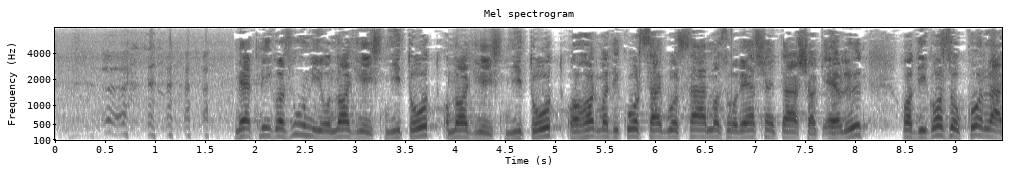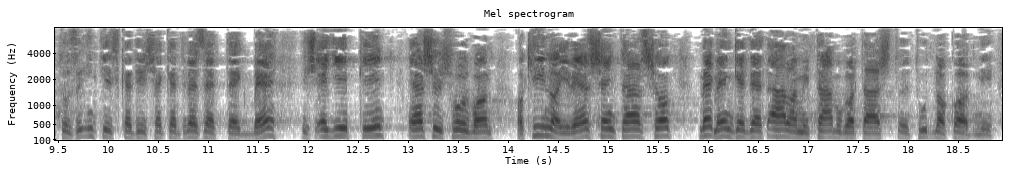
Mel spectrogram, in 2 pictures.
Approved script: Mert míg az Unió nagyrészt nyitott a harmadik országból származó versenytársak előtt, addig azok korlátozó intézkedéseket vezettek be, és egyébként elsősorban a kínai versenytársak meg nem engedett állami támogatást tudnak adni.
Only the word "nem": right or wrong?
wrong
